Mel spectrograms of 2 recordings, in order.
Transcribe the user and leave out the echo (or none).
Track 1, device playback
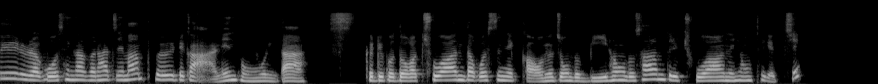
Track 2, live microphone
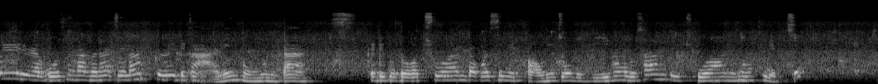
none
